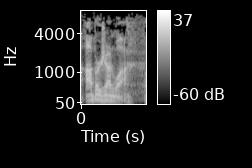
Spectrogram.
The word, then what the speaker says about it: Auberjonois: Uh, Auberjonois.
